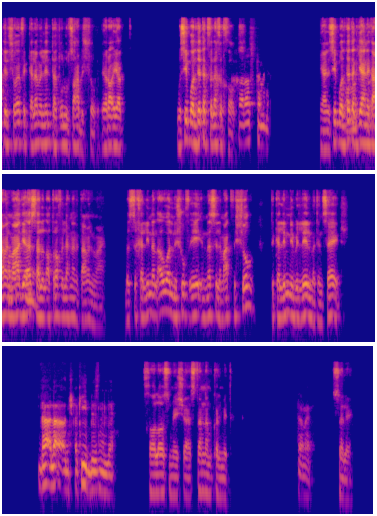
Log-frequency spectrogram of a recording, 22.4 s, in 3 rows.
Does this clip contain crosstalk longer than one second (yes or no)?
yes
